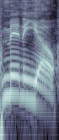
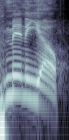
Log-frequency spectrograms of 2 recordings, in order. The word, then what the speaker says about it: Mineo: Try say my name, it's Mineo. Say it with me, Mineo.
